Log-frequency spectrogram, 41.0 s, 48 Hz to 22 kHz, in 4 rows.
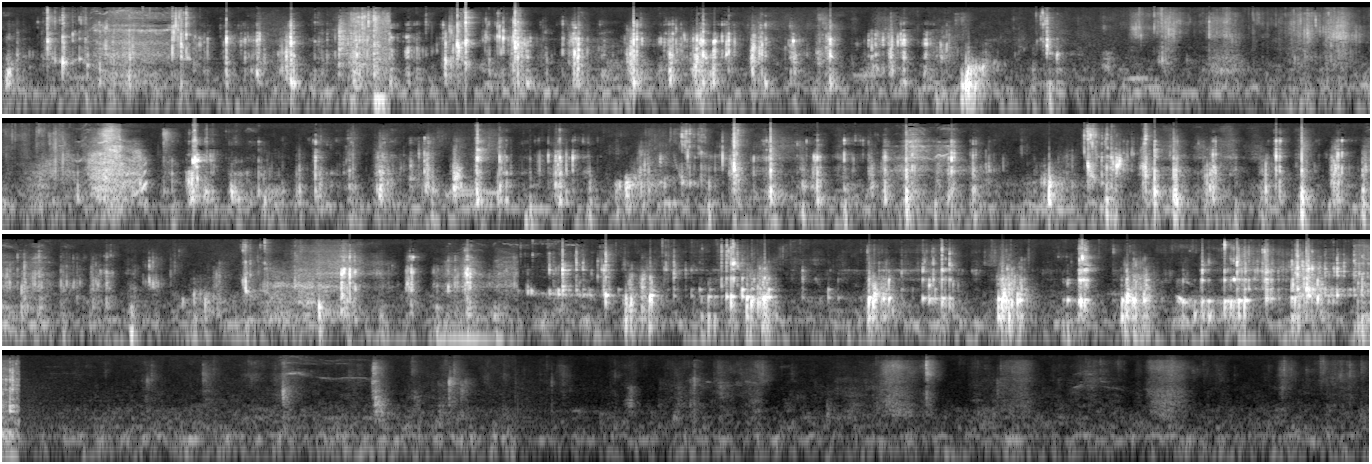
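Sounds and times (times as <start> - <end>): wet chewing smacks: 11.3 - 31.0.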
